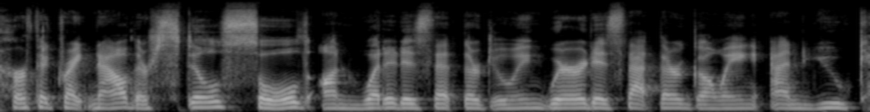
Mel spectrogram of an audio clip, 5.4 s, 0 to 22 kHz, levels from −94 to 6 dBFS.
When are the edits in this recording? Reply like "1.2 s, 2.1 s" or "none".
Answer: none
